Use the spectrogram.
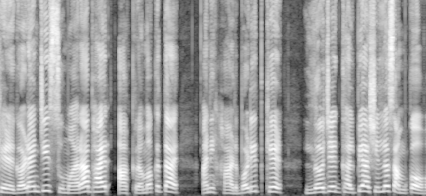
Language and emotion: Goan Konkani, disgusted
